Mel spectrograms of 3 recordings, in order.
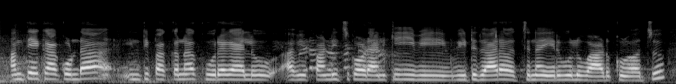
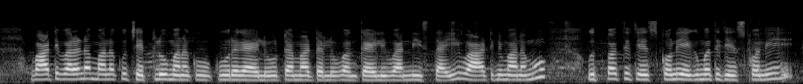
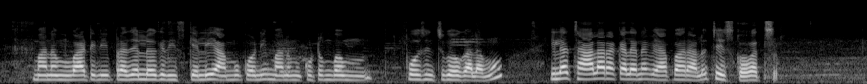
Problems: constant background noise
